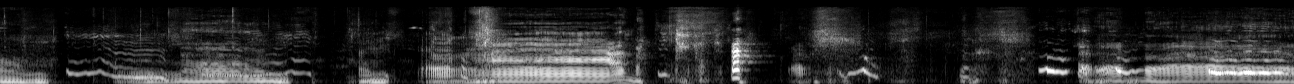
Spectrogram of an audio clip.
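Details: Two pet dogs play fighting on a couch, gnawing at each other; near-continuous tonal growls and yowling moans that waver and bend in pitch, broken by short gaps and quick yips.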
